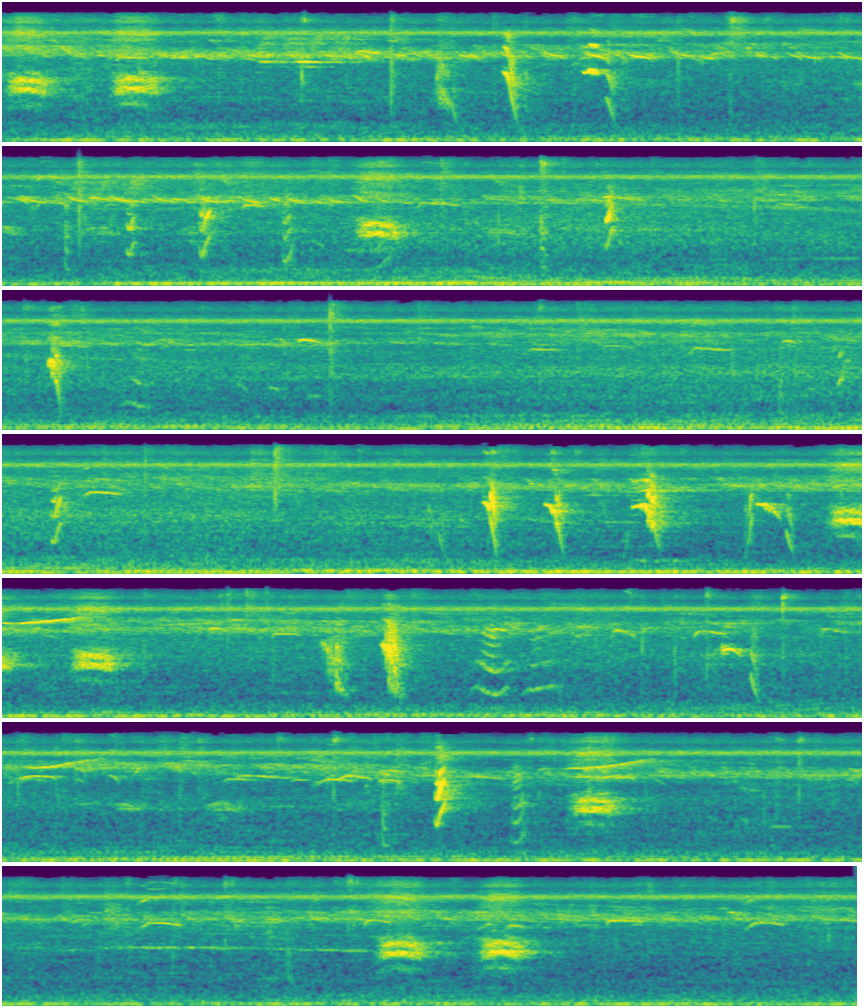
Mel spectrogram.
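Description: Birds calling in short, scattered sharp notes, some in quick pairs, over a steady high-pitched whine and a low rumble.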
